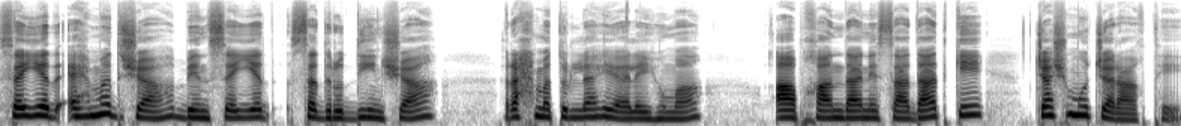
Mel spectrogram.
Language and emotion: Urdu, neutral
